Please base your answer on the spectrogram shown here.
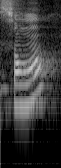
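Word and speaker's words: sans: do you understand now what i mean meant with song s a n s s is silent and at the age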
